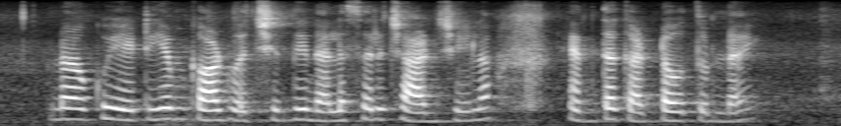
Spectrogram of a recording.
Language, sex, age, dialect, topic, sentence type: Telugu, female, 25-30, Utterandhra, banking, question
